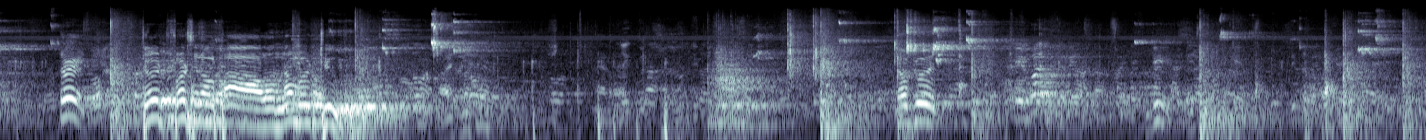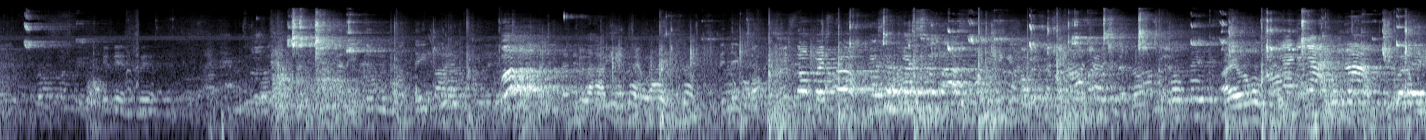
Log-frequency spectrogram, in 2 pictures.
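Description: Young men call out and talk loudly in a large echoing hall.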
